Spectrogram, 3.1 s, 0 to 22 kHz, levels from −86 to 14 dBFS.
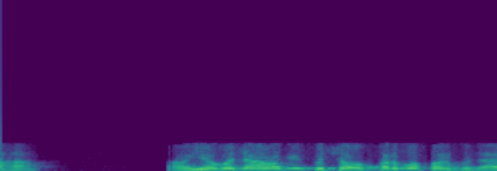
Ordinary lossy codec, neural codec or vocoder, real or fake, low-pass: MP3, 32 kbps; none; real; 3.6 kHz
